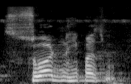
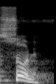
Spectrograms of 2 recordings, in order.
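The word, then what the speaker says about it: sword: इसको आंसर नहीं answer W silent होता है। ठीक है? इसको स्वर्ड नहीं पढ़ते हैं। एस डब्ल्यू ओ आर डी मतलब तलवार इसको स्वर्ड नहीं पढ़ते हैं। इसको पढ़ते हैं स्वड।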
